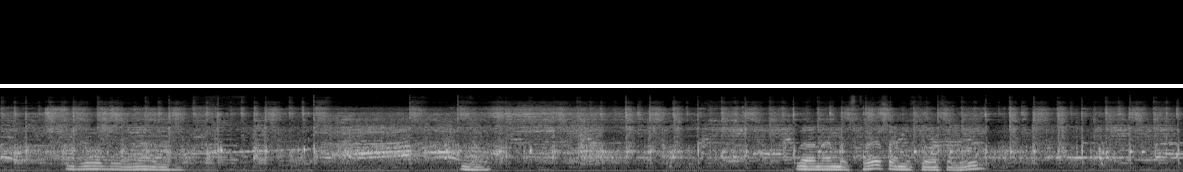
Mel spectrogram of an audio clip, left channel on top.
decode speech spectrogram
No. La MS3 sabemos que va a salir.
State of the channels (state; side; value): silent; left; digital silence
